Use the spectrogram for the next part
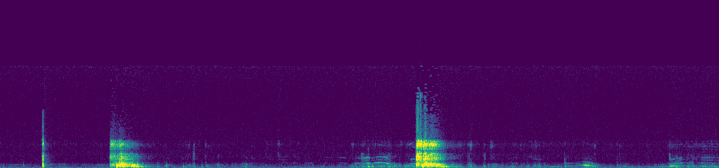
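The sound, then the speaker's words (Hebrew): Gunfire from all directions, including Jordanian sniper fire, during an advance at the entrance to the Old City: a sharp crack followed by two heavier, booming shots a few seconds apart, with faint voices murmuring in the gaps between them. “עדיין יורים מכל הכיוונים.”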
